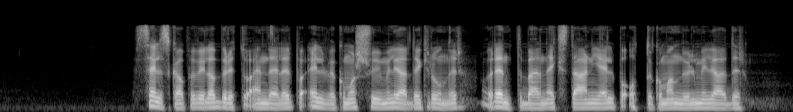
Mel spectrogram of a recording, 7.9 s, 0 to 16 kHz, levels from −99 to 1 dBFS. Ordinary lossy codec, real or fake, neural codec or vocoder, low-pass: none; real; none; 7.2 kHz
